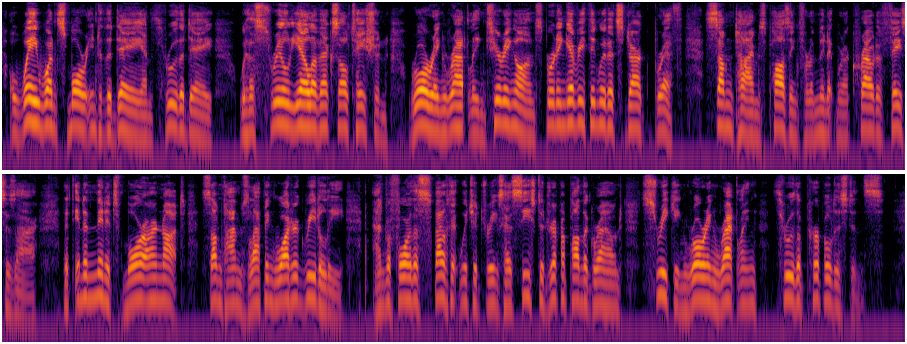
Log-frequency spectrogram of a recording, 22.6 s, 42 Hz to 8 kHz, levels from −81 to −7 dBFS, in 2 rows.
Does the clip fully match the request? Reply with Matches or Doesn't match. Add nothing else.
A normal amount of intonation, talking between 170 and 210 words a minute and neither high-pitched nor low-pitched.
Matches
